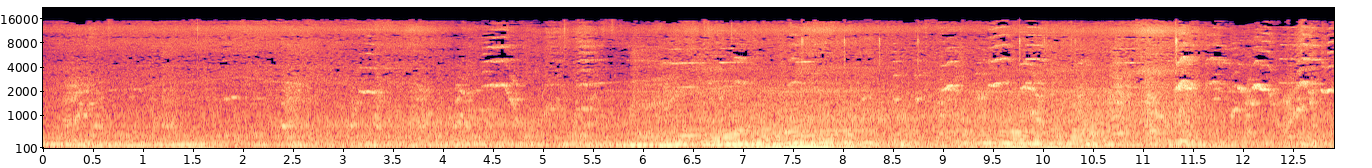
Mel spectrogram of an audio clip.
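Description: A bus engine hums and rumbles steadily from inside.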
